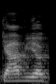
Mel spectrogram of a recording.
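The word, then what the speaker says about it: Gavia: actually come on these they're the giant given they're pronounced the giant Gavea course ac-12 bus tires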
